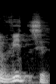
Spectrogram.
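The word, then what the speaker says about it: watch: हमेशा पढ़ते हैं इसमें टी साइलेंट क्यों होता है क्योंकि ये च के पहले सी आया हुआ है ठीक ना वर्ड के अंत में सी ह है और उसके पहले सी आया है इसलिए इसको टी को साइलेंट कर दिया जाता है और इसको पढ़ा जाता है वॉच ठीक है स्पष्ट है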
